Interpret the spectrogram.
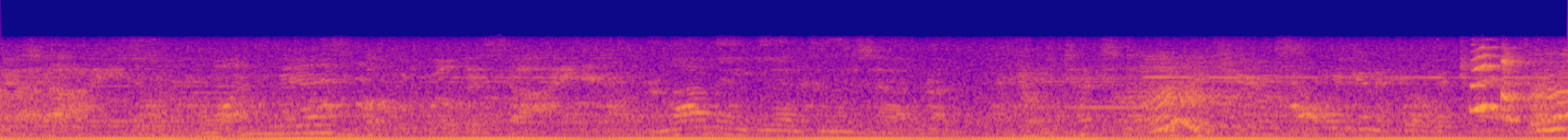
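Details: A pet female green-winged macaw (Ara chloropterus) talking when she thinks no one is in the room: rough, speech-like phrases with raspy, throaty tones, rising and falling unevenly over a steady low hum.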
